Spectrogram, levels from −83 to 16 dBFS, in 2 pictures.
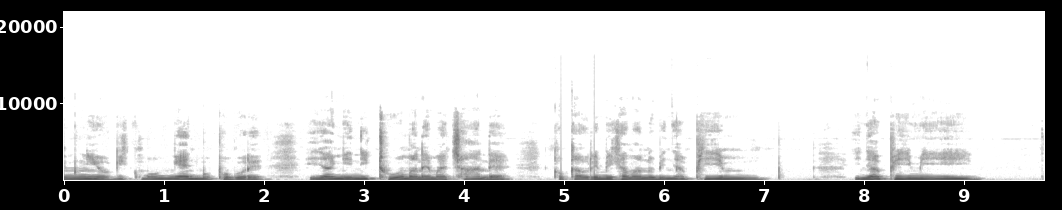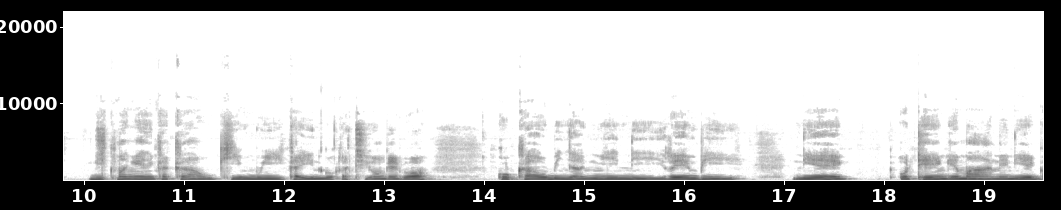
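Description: From 4.97 to 5.30 s the speech abruptly drops by about 6 dB for a third of a second, then snaps back. The likely cause is one channel dropping out before the mono sum. The waveform shows a clean rectangular step, and the spectrogram a uniform band-wide dimming.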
